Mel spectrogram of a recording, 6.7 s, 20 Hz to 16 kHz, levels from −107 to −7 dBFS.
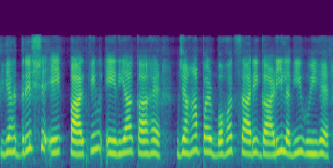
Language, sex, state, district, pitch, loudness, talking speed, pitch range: Hindi, female, Jharkhand, Ranchi, 265 Hz, -19 LUFS, 135 wpm, 250-285 Hz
